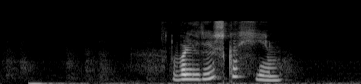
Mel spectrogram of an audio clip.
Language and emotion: Russian, neutral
